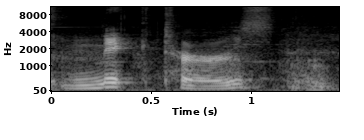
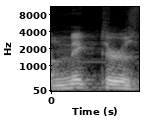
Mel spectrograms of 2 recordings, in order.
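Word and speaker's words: Michter's: it i'm like mixtures i didn't know how to say it it's mcterz uh mikter's bourbon and there's four different types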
